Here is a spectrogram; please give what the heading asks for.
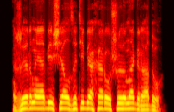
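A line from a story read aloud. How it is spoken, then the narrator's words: Deep mocking voice. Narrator (Russian): с усмешкой пробасил он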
